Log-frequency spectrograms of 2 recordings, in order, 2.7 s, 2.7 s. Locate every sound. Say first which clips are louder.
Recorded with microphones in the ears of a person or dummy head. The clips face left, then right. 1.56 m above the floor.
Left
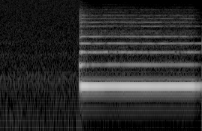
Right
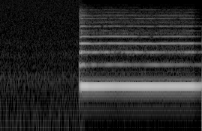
1.1 s a flute: left 2 dB; 10° right (ahead or behind), 1.1 m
